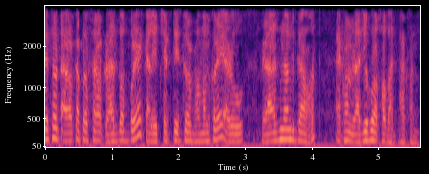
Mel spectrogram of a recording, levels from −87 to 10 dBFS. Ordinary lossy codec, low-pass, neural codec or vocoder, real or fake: none; 3.6 kHz; codec, 16 kHz, 4 kbps, FreqCodec, smaller model; fake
